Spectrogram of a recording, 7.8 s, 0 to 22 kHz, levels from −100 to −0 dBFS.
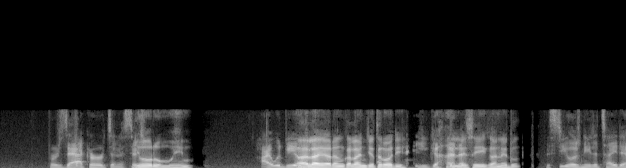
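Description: Speech clip in which the voice drops by around 40 dB at 1.84–2.26, 3.93–4.32, 4.64–5.23 and 5.79–6.40 s, likely speech suppressed in double talk by the echo canceller.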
